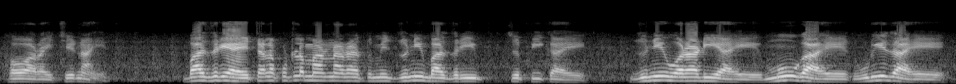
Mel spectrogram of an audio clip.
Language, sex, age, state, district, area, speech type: Marathi, male, 60+, Maharashtra, Nanded, urban, spontaneous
